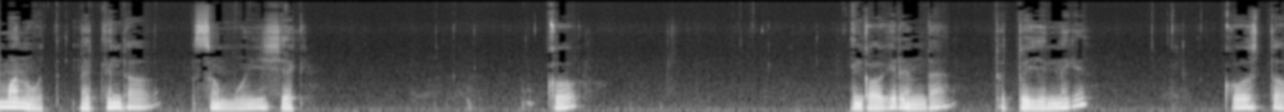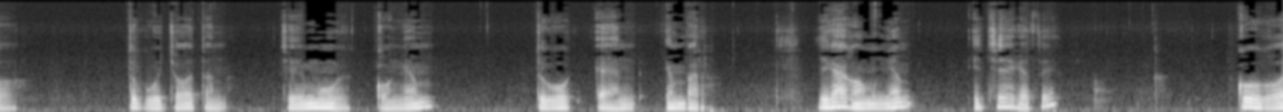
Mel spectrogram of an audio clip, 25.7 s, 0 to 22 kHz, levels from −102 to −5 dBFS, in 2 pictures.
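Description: No technical faults can be heard anywhere in the recording. There is nothing in the speech at any moment that calls for a fault description.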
